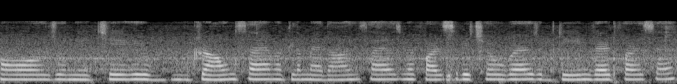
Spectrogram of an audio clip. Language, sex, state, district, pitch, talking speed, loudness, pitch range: Hindi, female, Chhattisgarh, Rajnandgaon, 230 Hz, 175 wpm, -16 LUFS, 220-235 Hz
